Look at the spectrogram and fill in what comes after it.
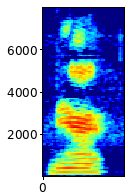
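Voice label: "near", Nigerian Pidgin, female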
